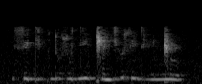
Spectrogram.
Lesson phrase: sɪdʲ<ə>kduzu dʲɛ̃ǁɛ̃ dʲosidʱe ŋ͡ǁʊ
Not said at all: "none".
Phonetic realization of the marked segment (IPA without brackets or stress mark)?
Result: ɛ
